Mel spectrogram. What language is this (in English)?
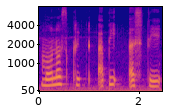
Sanskrit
